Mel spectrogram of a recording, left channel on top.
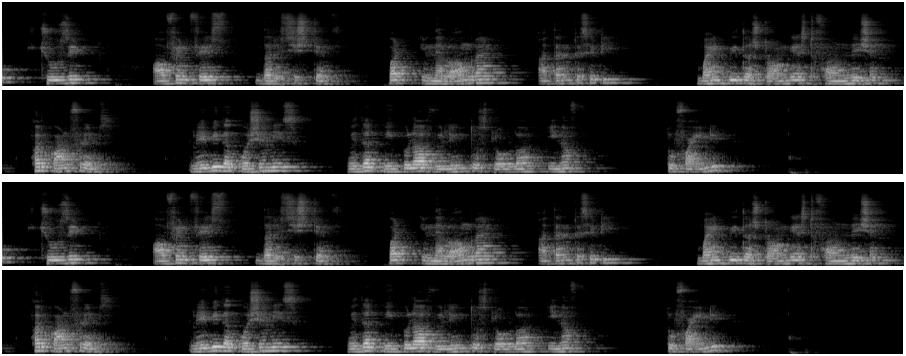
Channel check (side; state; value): both; identical; correlation 1.00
